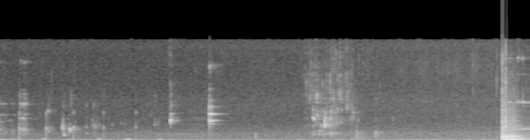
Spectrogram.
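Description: Liquid pours from a bottle into a small glass.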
